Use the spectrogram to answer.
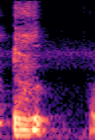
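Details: An adult with self-reported coughing, sneezing, runny nose, wheezing, heartburn, sore throat, hoarse voice and difficulty breathing gives a single short, harsh cough in a quiet room while making ginger, lemon and black honey tea.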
